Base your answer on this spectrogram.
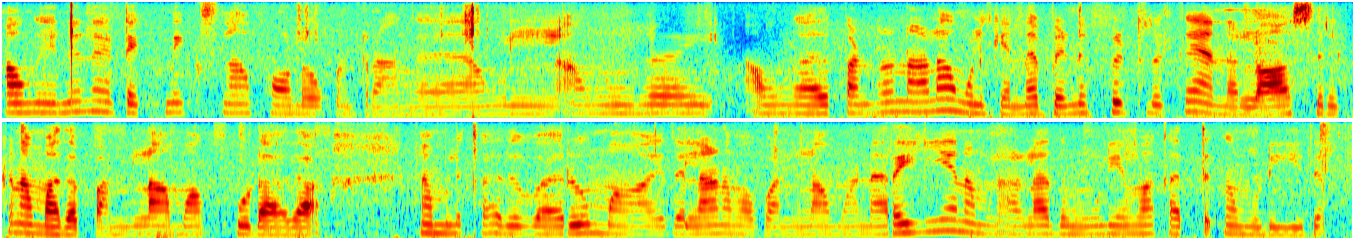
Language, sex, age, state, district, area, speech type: Tamil, female, 18-30, Tamil Nadu, Sivaganga, rural, spontaneous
